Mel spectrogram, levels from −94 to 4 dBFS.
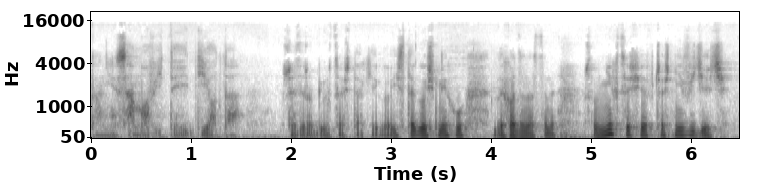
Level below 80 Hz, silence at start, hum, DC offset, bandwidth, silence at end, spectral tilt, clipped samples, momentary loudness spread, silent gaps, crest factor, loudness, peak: -48 dBFS; 0 s; none; under 0.1%; 14 kHz; 0.15 s; -7 dB/octave; under 0.1%; 15 LU; none; 20 dB; -28 LUFS; -8 dBFS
